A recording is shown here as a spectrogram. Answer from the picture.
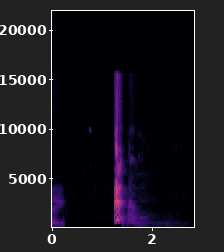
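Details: Nanako, a female Shiba Inu puppy aged 14 to 15 weeks, 'talking' indoors, often a sign she wants breakfast or dinner: a brief vocal rise, then a long drawn-out, wavering moan sliding downward, with a person's voice nearby.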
